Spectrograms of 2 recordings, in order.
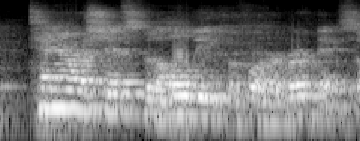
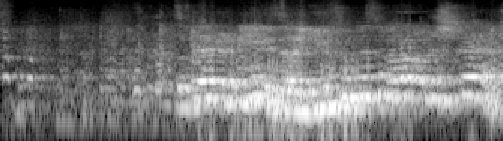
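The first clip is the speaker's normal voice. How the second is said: baffled squeal; 12 semitones higher, 8 dB louder than usual. Retold or imitated. Husband squealing confused at wife's strange compliment. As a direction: shriek your confusion laughing.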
